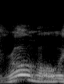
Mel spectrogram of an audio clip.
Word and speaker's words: Rojo: The J is pronounced as an H in Spanish because rojo is a Spanish word for red.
